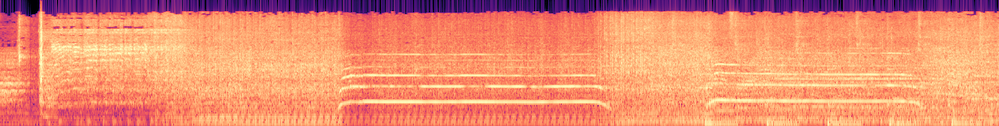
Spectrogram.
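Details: Kawasaki small engine after fixing a moved valve guide: catches quickly and runs steady and even without knocks or ticks, music over it; residual oil smoke expected to burn off.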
